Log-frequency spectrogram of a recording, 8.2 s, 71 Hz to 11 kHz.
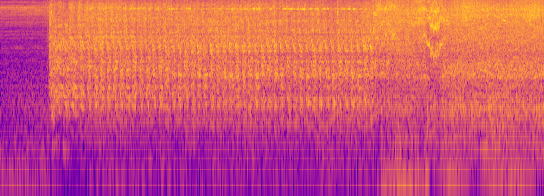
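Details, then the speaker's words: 1970 Pontiac LeMans with a 455 Pontiac V8, after a failed fuel pump whose diaphragm leaked fuel, after 2100+ miles: the starter churns steadily at about three and a half turns per second but the engine never fires; flooding is suspected. "now the question is why won't it start did you just flood it"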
